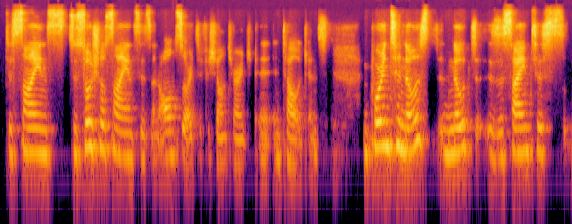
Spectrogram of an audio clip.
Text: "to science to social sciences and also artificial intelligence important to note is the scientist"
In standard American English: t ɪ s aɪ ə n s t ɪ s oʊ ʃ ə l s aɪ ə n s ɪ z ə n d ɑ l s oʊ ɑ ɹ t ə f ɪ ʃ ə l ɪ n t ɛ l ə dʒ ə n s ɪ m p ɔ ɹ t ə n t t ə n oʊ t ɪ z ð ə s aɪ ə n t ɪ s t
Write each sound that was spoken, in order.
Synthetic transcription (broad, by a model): t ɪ s aɪ ə n s t ɪ s oʊ ʃ l s aɪ ə n s ɪ z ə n ɑ l s oʊ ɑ ɹ t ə f ɪ ʃ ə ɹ ɪ n t ɛ l ə dʒ ə n s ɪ m p ɔ ɹ t n t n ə n oʊ t ɪ z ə s aɪ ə n t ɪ s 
